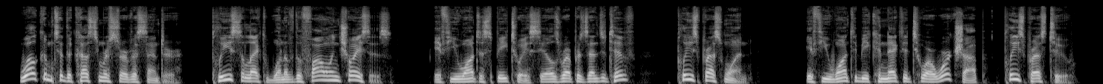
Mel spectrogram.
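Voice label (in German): American English, Freundlich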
